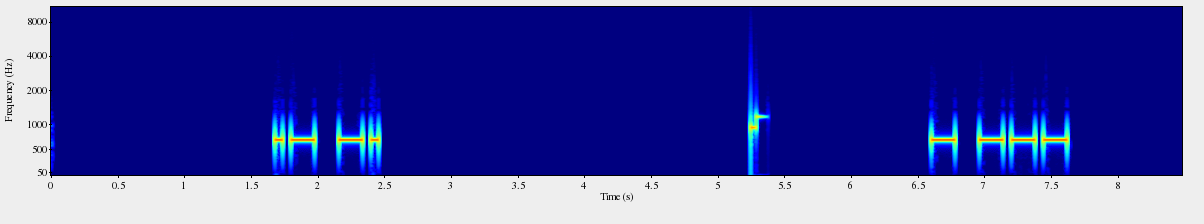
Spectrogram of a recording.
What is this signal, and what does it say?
Morse code, heard as a keyed tone, about 20 wpm, 700 Hz. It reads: AN TO
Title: 4x Word-Spacing - Sets of 2 Words - 20wpm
